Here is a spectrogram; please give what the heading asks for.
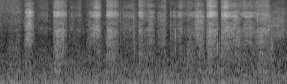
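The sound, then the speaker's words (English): Pen scratching on paper as a phone number is quickly written down, a faint run of short, rapid strokes with no voices. “Here, write it down quickly.”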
